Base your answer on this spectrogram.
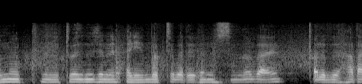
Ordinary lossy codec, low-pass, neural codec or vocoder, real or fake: none; 7.2 kHz; codec, 16 kHz, 0.5 kbps, X-Codec, HuBERT features, trained on balanced general audio; fake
